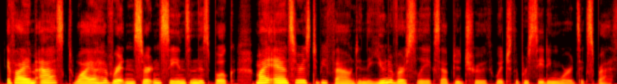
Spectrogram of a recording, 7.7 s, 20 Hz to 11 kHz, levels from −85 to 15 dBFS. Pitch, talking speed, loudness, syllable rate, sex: 200 Hz, 225 wpm, -18 LUFS, 5.9 syllables/s, female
